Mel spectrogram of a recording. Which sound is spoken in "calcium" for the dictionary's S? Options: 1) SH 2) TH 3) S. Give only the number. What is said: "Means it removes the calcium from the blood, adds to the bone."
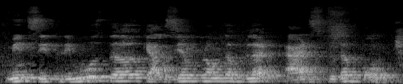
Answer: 3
